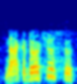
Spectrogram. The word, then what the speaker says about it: Nacogdoches: Nacogdoches. – Nacogdoches. There you go. – It's a Caddo Indian word. – Yep. – And the G is what throws people off. Everybody thinks it's Nacogdoches, but it's Nacogdoches.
